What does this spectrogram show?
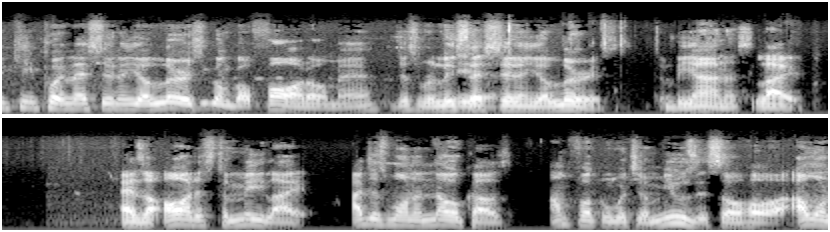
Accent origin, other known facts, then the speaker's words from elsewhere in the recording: Knoxville, Tennessee, United States; moved away; I'm from Knoxville too, but I don't live there no more. I done lived in a couple of cities.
